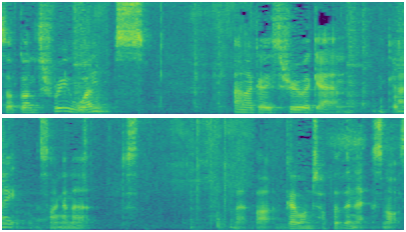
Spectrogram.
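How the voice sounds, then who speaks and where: Gravelly-voiced woman demonstrating a craft. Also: fairly low pitch, a little hiss or hum. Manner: hesitant, explains with many fillers and restarts. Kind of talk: step-by-step demonstration. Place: TV studio.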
